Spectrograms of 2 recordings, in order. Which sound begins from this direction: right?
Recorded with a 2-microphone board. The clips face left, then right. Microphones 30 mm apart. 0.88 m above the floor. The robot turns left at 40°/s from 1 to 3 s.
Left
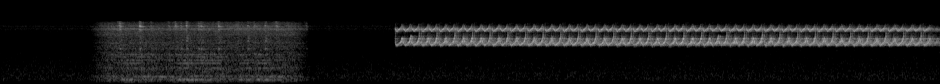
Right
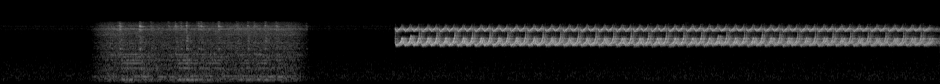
A siren, at 4.0 s.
